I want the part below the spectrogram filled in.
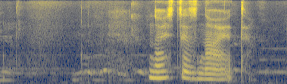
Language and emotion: Russian, sad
